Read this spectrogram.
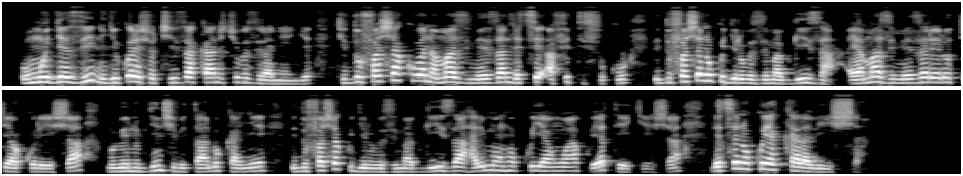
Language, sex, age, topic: Kinyarwanda, male, 18-24, health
